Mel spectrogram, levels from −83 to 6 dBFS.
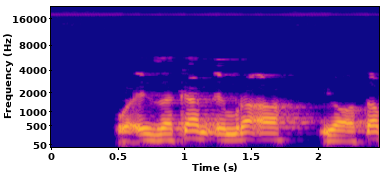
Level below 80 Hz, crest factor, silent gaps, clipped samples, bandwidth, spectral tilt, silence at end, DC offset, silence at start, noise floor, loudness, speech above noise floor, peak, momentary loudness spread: -62 dBFS; 12 dB; none; under 0.1%; 19 kHz; -8.5 dB/octave; 0 s; under 0.1%; 0.5 s; -52 dBFS; -15 LUFS; 39 dB; -2 dBFS; 6 LU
